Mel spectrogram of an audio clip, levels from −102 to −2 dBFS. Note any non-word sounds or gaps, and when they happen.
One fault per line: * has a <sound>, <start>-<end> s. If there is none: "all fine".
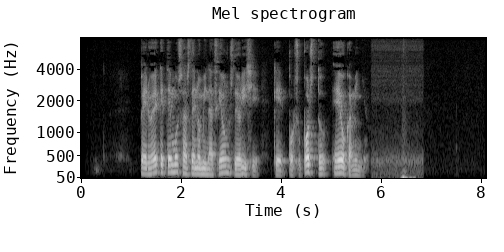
* has a whoosh, 6.4-6.7 s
